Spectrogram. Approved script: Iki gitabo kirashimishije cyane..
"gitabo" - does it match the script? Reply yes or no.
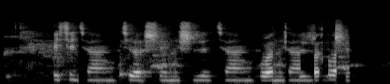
no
